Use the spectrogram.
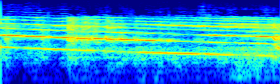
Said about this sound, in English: Hey, that's a police siren. Sounds like they're almost on top of us. Yes, there they are. Look out, they're going to pass us.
